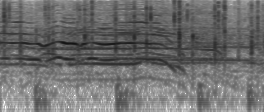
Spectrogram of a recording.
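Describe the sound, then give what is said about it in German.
Cheers and applause greet top candidate Winfried Kretschmann as he arrives at an election-night party outside a pub, with excited shouting voices over scattered clapping. “Als Spitzenkandidat Winfried Kretschmann eintrifft, Hurra-Rufe und Applaus.”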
